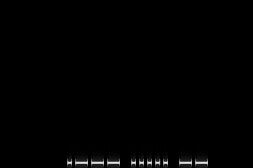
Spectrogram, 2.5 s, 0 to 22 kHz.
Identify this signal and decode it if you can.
Morse code, heard as a keyed tone, about 31 wpm, 700 Hz. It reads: J5M
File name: Speed-Racing - Three Letter-Number Combinations - 25wpm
